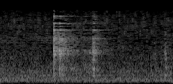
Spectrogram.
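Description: A spoon stirs chopped coriander into bottle gourd curry cooked with a catla fish head, making three soft scraping clinks against the pan over a faint background sizzle.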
